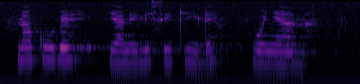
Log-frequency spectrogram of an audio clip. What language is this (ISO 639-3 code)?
nbl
